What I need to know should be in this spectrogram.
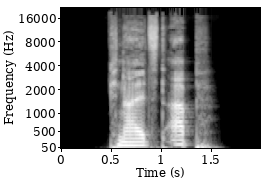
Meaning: second-person singular present of abknallen
- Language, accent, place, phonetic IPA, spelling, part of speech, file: German, Germany, Berlin, [ˌknalst ˈap], knallst ab, verb, De-knallst ab.ogg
